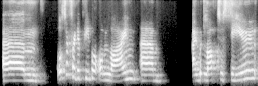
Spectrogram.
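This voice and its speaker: Dutch woman, middle-aged, guest lecturer; measured, halting delivery with frequent fillers. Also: mid-range voice, a little hiss or hum, poor audio. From Netherlands. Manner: unhurried with many ums and uhs. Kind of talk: university lecture.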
